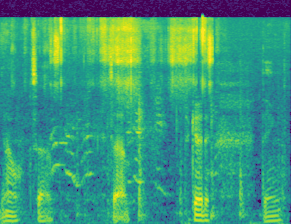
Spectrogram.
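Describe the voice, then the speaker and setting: A soft-spoken man talks in a very deep, low voice. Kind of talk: casual talk to camera, ASMR.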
